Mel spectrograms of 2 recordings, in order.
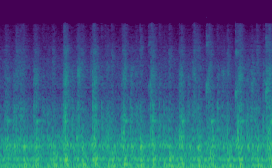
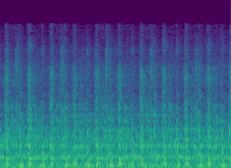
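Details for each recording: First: Sewing machine stitching through stiff acetate sheet with sequins for an embellishment box wrap: quick steady clatter about three and a half stitches a second, dull thump each stroke; thumping is normal when sewing acetate, not a fault. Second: Sewing machine stitching through stiff acetate sheet holding sequins. Even, rapid thumping of about five a second as the needle punches through; normal for this material, not a fault.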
